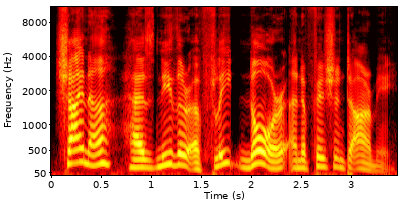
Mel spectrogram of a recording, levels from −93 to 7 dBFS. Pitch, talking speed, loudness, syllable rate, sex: 170 Hz, 155 wpm, -19 LUFS, 4.4 syllables/s, male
